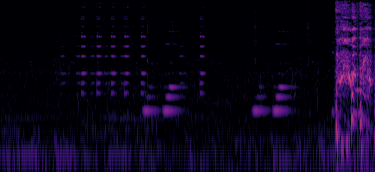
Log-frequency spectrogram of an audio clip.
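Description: Short electronic menu tones beep one after another.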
